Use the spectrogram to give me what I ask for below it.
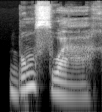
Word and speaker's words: bonsoir: is that means evening the n sound is kind of like saying ah at the dentist ah but soi also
